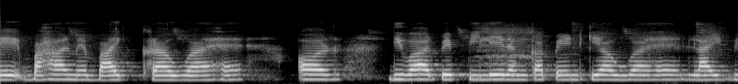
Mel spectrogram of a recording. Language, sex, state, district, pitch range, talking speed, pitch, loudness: Hindi, female, Jharkhand, Deoghar, 215-225 Hz, 145 wpm, 220 Hz, -15 LUFS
